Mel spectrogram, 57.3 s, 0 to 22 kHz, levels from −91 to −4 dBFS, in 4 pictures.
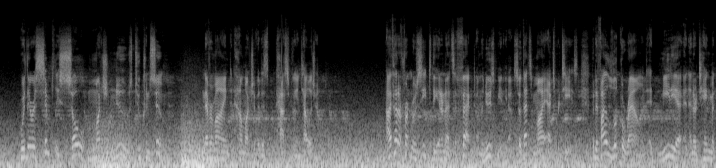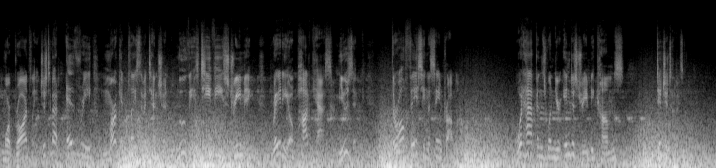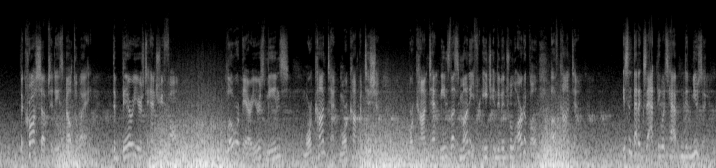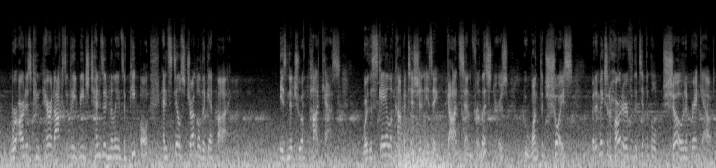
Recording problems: echo of what is said; noticeable; throughout; 250 ms later, 15 dB below the speech
wind noise on the microphone; heavy; 4 dB below the speech

